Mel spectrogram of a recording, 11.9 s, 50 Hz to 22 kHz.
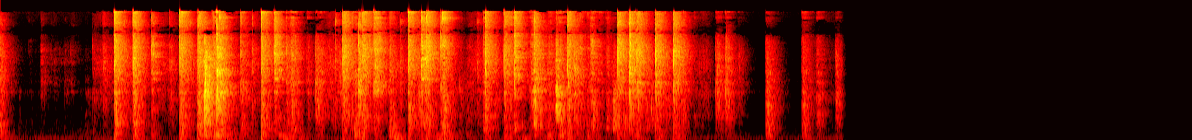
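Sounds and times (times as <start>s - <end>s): plastic bricks clattering over: 0.9s - 7.4s
toy gun firing plastic clicks: 1.0s - 6.9s.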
